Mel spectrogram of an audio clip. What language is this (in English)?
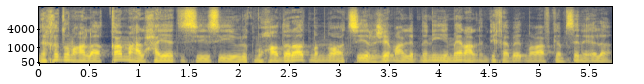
Arabic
